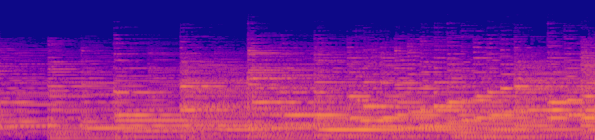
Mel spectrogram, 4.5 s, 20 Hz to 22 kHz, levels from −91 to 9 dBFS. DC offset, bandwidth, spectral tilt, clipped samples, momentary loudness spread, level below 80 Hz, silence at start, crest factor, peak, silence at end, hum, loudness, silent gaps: under 0.1%; 9.4 kHz; -6 dB/octave; under 0.1%; 8 LU; -50 dBFS; 0 s; 14 dB; -8 dBFS; 0 s; none; -23 LUFS; none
